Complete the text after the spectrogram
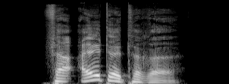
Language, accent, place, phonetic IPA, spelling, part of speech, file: German, Germany, Berlin, [fɛɐ̯ˈʔaltətəʁə], veraltetere, adjective, De-veraltetere.ogg
- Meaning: inflection of veraltet: 1. strong/mixed nominative/accusative feminine singular comparative degree 2. strong nominative/accusative plural comparative degree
